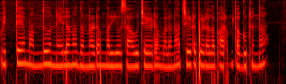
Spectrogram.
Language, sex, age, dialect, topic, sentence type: Telugu, female, 41-45, Central/Coastal, agriculture, question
